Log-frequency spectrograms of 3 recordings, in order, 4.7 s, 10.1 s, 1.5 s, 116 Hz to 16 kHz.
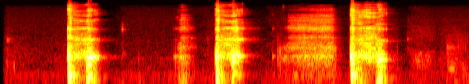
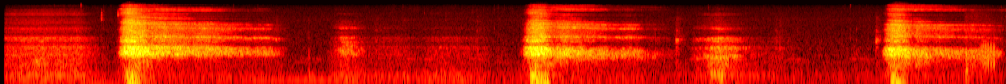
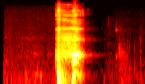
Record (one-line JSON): {"three_cough_length": "4.7 s", "three_cough_amplitude": 32768, "three_cough_signal_mean_std_ratio": 0.35, "exhalation_length": "10.1 s", "exhalation_amplitude": 10782, "exhalation_signal_mean_std_ratio": 0.41, "cough_length": "1.5 s", "cough_amplitude": 32768, "cough_signal_mean_std_ratio": 0.3, "survey_phase": "beta (2021-08-13 to 2022-03-07)", "age": "45-64", "gender": "Female", "wearing_mask": "No", "symptom_none": true, "smoker_status": "Current smoker (11 or more cigarettes per day)", "respiratory_condition_asthma": false, "respiratory_condition_other": false, "recruitment_source": "REACT", "submission_delay": "1 day", "covid_test_result": "Negative", "covid_test_method": "RT-qPCR", "influenza_a_test_result": "Negative", "influenza_b_test_result": "Negative"}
